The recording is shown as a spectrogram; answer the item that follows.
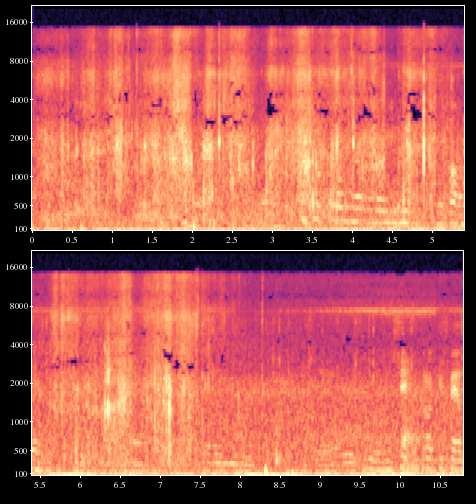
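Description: Near silence outdoors: faint scattered rustles and a few soft, faint murmured voices.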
